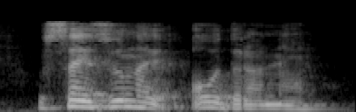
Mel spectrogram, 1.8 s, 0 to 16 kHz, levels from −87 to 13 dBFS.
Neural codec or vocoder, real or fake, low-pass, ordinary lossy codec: codec, 16 kHz, 4 kbps, FunCodec, trained on Chinese and English, 50 frames a second; fake; 7.2 kHz; MP3, 48 kbps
